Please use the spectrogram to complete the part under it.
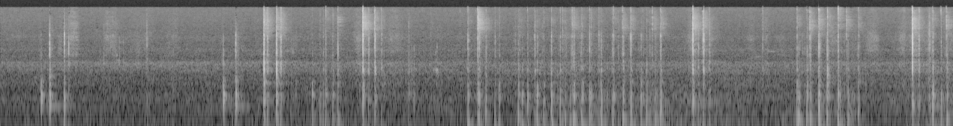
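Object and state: Plastic laptop keyboard being typed on.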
